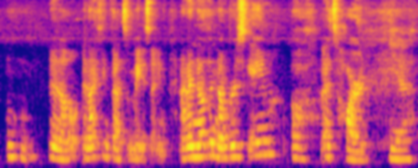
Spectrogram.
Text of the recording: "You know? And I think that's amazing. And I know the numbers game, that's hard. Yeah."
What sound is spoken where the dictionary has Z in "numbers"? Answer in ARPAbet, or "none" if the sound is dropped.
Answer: Z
